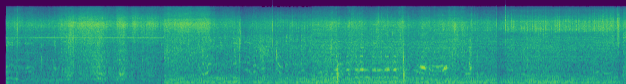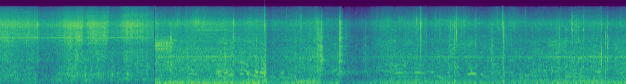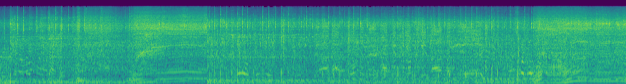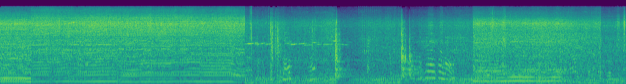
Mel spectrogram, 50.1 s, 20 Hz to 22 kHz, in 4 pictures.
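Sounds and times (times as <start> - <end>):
chainsaw cutting wood: 25.2 - 42.6, 46.9 - 50.0.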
